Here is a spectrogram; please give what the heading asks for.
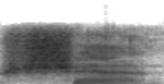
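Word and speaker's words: Shin: Okay, but the point is this is the letter Shen, pronounced the same, and it means spirit. Okay, and it is pronounced the same as what we see in the Chinese character, which is also called Shen.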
